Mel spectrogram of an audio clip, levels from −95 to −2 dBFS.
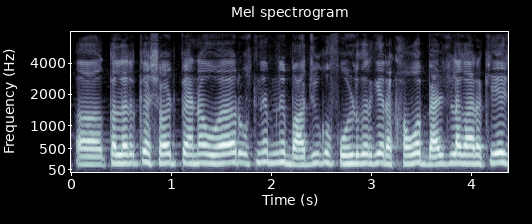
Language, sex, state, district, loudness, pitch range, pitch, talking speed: Hindi, male, Bihar, Kishanganj, -12 LUFS, 185-200 Hz, 195 Hz, 300 wpm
